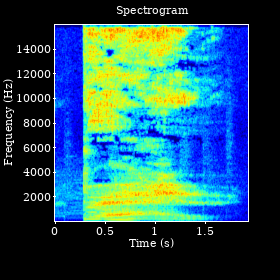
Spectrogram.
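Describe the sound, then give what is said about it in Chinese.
A voice imitates a giant's loud, growling roar that bursts in suddenly, holds for about a second and a half with a rough, gravelly tone, then trails off into quiet. “接着是一阵大吼，”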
